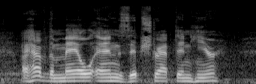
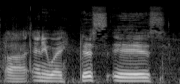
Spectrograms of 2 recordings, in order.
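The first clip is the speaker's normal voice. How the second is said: ordinary delivery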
